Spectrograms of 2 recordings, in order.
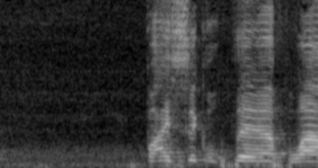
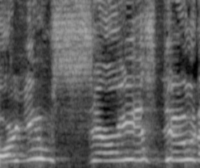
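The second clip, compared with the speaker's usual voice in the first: high, drawn-out incredulous question; retold indignant disbelief; 11 semitones higher, slower than usual. Off-duty cop to suspicious officer, indignant disbelief. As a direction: stretch it out in mock outrage, voice pitched up.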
